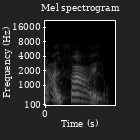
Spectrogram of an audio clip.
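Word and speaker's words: الفاعل: the verb, is called al-fa'il. You can also continue and pronounce this haraka at the end, the vowel sign at the end, and you can say al-fa'ilu.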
